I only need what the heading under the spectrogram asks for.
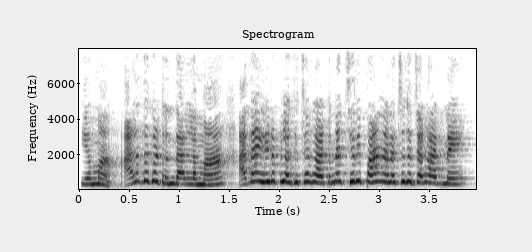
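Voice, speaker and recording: A woman's voice: very high voice, very fast, a bit bright. A woman voicing a sheepish young husband in a cartoon, pleading and apologetic.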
